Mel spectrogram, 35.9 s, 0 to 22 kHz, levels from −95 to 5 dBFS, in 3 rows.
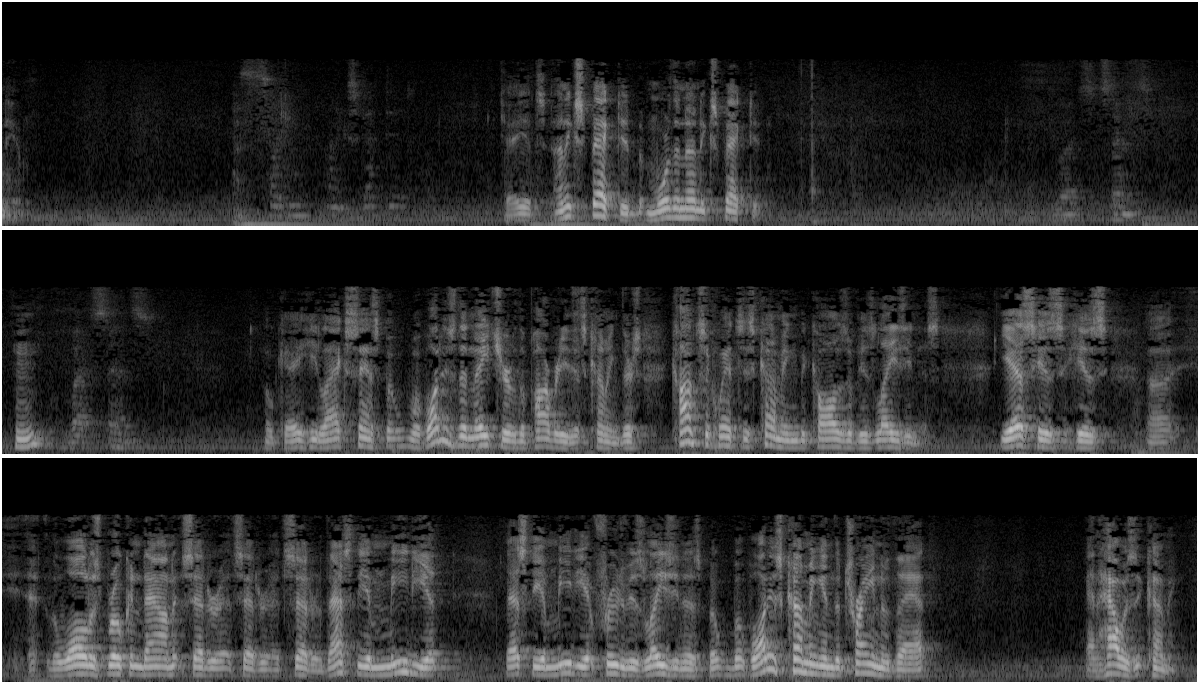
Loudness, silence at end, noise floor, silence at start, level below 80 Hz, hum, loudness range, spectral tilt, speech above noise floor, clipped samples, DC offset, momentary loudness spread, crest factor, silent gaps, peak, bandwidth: -32 LUFS; 0.2 s; -64 dBFS; 0 s; -64 dBFS; none; 15 LU; -4 dB/octave; 32 dB; under 0.1%; under 0.1%; 20 LU; 24 dB; none; -10 dBFS; 7.6 kHz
